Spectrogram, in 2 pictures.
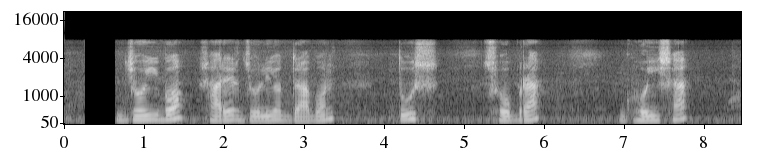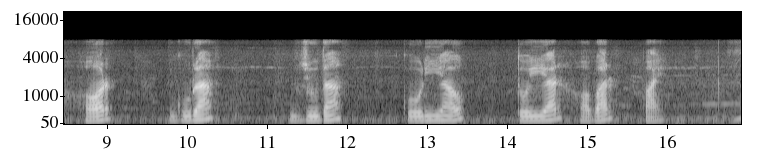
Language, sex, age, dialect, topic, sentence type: Bengali, male, 18-24, Rajbangshi, agriculture, statement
